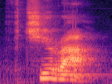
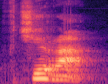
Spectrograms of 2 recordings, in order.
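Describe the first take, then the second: First: Вчера said as fchi-RA, Е sounding as I; Вчера with the stress landing on the final A; model pronunciation. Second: Вчера as fchi-RA, louder, stress on RA; Вчера with Е reduced to I; model pronunciation repeated. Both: Shown as a demonstration. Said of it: "Why do I pronounce Е like I".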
